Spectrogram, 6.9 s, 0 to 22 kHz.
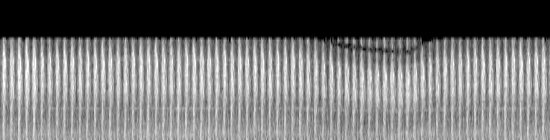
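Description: A fast in-game helicopter in GTA 5, its rotor beating in a loud, rapid, perfectly even chop that drones on continuously with no other sounds.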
